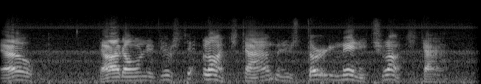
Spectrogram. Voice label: Oral history with male and female Pine Ridge Kentucky, american english dialect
